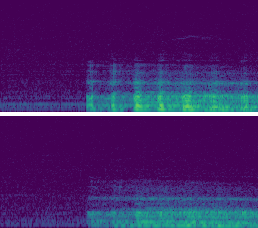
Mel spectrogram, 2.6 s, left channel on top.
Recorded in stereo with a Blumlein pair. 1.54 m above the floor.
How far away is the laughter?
About 0.9 m.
